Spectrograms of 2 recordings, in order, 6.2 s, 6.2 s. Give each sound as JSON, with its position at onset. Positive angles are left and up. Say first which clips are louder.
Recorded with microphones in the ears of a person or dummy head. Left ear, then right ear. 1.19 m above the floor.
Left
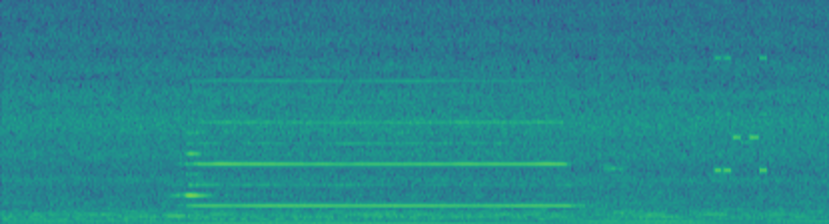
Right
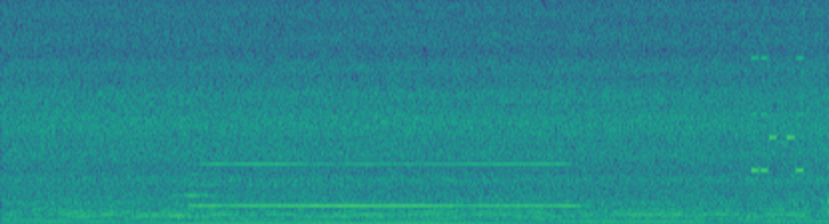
{"t": 1.2, "sound": "a flute", "louder": "left 8 dB", "side_deg": 70, "distance_m": 2.0}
